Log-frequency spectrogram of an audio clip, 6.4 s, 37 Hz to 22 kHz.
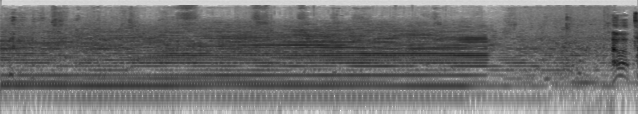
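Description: The cruise ship Costa neoRomantica, some 60,000 tonnes of steel, sounds a long, deep, loud horn blast close by. The blast holds steady, drops away after about five seconds, and a little wind and handling noise follows.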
